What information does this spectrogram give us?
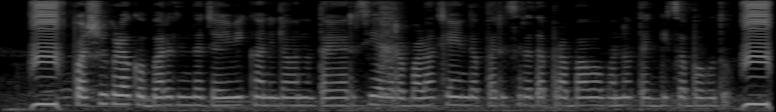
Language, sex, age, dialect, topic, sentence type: Kannada, female, 25-30, Central, agriculture, statement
